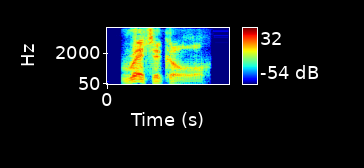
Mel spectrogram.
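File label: "reticle", British English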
